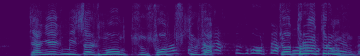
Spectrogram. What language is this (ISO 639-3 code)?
kaz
